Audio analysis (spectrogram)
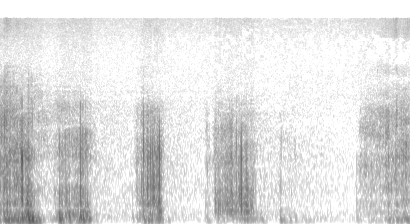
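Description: Fingernails and fingertips of both hands scratch a large, round, flat, solid cork board resting on a table. The result is a series of short, rough, low-pitched scratching strokes separated by brief quiet gaps, with most of the energy in the lows and little brightness.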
